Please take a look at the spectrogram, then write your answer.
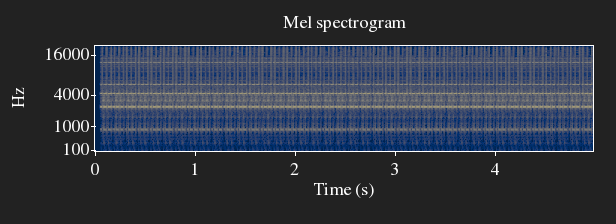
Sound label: beeps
